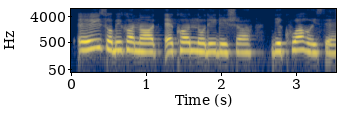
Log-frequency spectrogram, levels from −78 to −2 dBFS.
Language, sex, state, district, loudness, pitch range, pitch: Assamese, female, Assam, Kamrup Metropolitan, -14 LUFS, 215-255 Hz, 225 Hz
